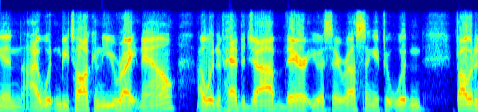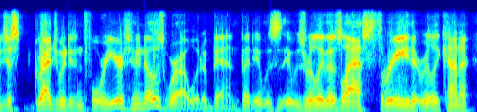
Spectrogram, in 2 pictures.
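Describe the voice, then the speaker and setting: A Virginia man in his forties, medium in pitch, appears as a podcast guest in a laid-back interview. His stories wander at length with frequent restarts, and the audio is dull, lo-fi, and dry with no room sound.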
